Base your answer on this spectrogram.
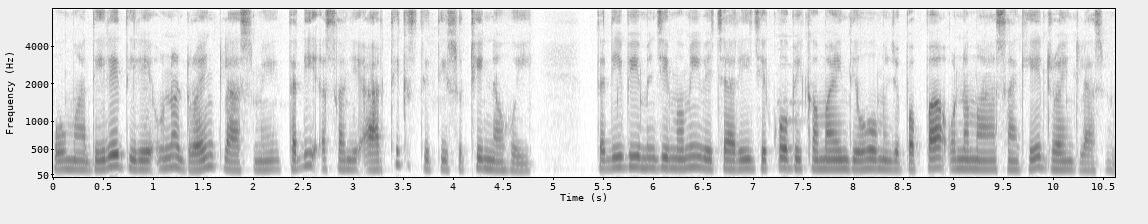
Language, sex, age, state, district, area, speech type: Sindhi, female, 45-60, Gujarat, Kutch, urban, spontaneous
